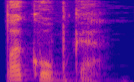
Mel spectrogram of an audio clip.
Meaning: 1. buying, purchasing, purchase (act of purchasing) 2. purchase, package (something bought)
- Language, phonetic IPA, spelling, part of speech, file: Russian, [pɐˈkupkə], покупка, noun, Ru-покупка.ogg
